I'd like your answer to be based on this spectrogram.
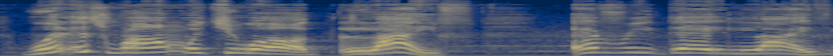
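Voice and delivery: high, exasperated what-is-wrong; incredulous outburst. Real, not acted. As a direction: throw up your hands at them. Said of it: "host reacts to couples".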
